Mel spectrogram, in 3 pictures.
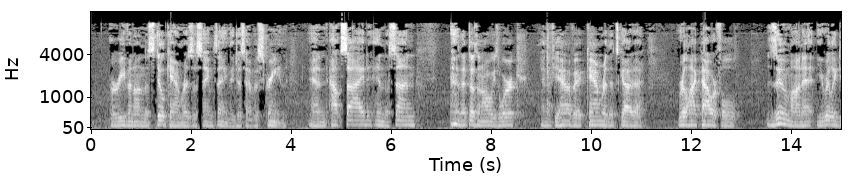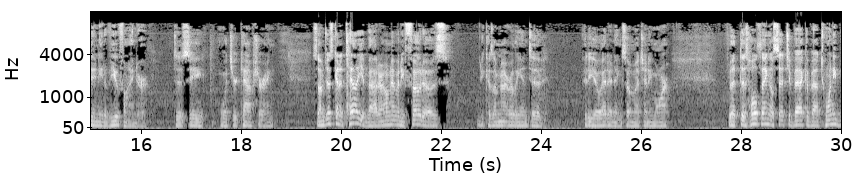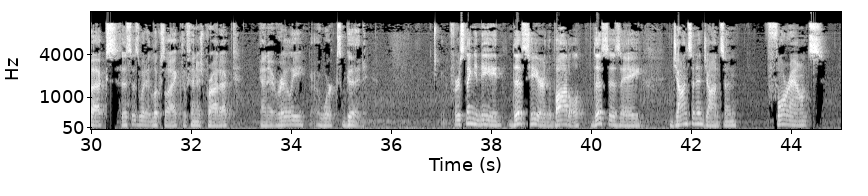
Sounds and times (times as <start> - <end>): Speech: 0.4 - 6.6, 7.2 - 11.1, 11.7 - 18.7, 19.4 - 24.2, 24.8 - 26.6, 27.7 - 35.6, 36.9 - 44.8.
